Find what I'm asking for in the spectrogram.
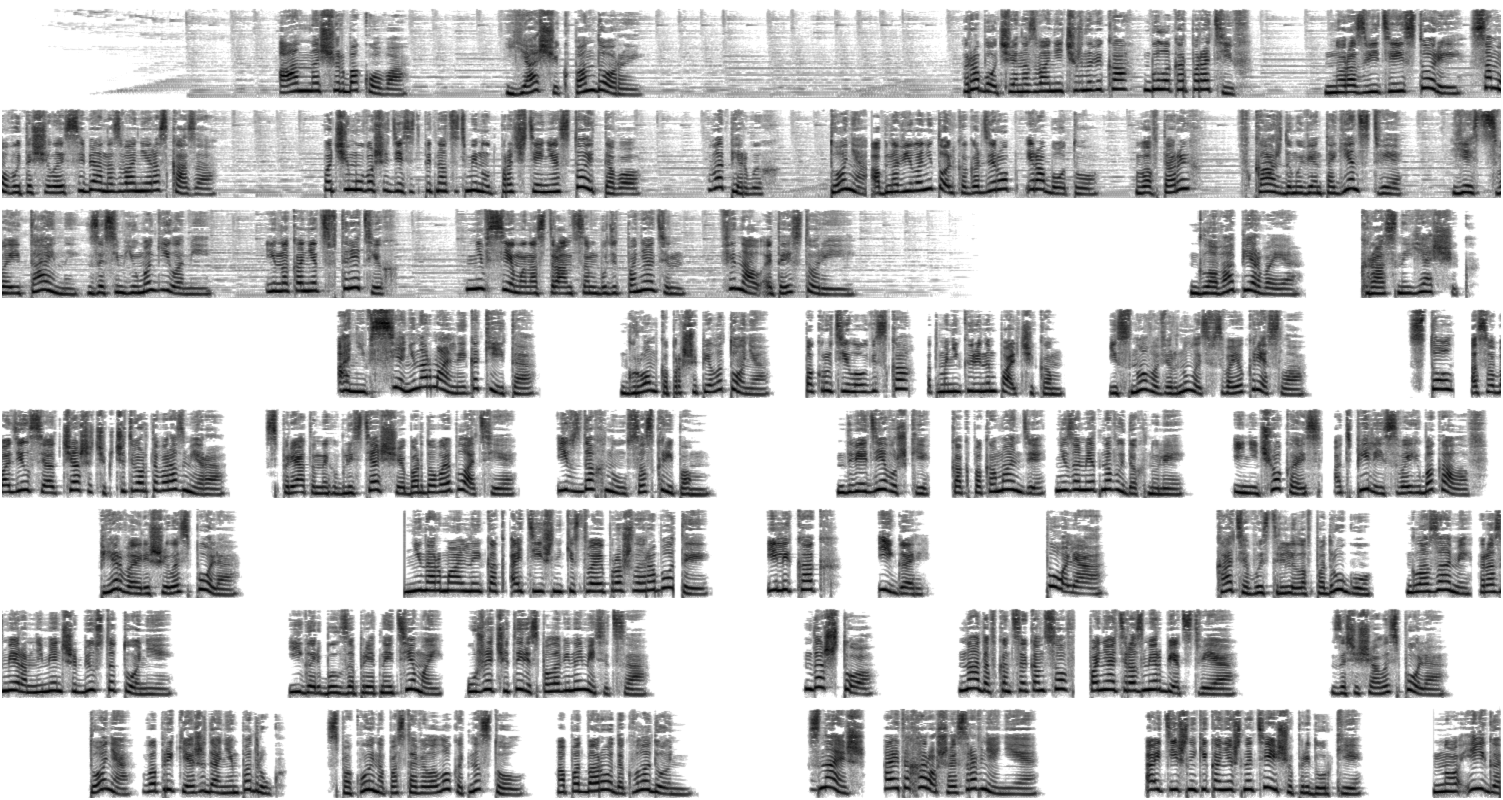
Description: Аудиокнига Ящик Пандоры | Библиотека аудиокниг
